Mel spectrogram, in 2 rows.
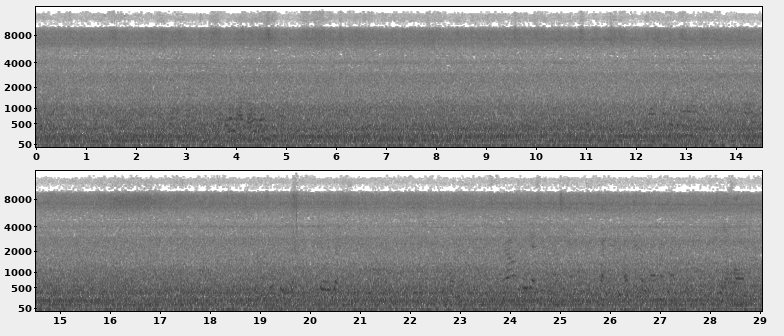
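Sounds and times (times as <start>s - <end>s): bus terminus background noise: 0.0s - 29.0s
diesel bus engine idling: 0.0s - 29.0s.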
